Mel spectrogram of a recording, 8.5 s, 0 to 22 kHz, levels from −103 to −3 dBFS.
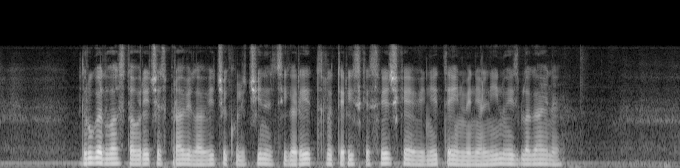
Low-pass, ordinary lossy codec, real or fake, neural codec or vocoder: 7.2 kHz; none; real; none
